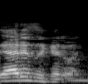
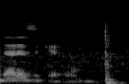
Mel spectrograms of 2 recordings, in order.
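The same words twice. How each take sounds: First: Said in the usual way. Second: Soft mumbled repeat; muttered agreement under the breath; quiet echo. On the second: Real, not acted. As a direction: murmur it to yourself. Echoed quietly to himself.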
